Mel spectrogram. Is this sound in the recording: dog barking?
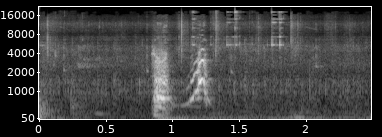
yes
